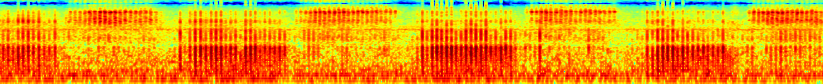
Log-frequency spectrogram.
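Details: A pet cat's purr, a low vibrating drone that swells and softens in a slow breathing rhythm, about one loud phase every one to two seconds.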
